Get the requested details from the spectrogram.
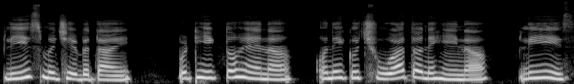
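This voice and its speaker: A woman's voice: high-pitched, mellow, dry recording, lo-fi sound. A woman voicing a young new mother who keeps pleading tearfully in a storybook reading. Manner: pleading, insistent.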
